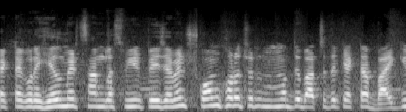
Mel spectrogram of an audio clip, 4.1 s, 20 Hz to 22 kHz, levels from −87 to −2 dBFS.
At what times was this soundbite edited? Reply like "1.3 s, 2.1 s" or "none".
1.9 s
